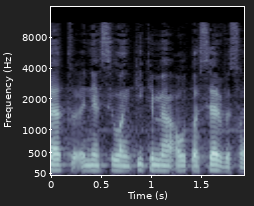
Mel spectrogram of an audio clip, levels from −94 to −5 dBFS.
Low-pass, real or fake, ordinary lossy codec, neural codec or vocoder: 14.4 kHz; fake; MP3, 48 kbps; codec, 44.1 kHz, 7.8 kbps, Pupu-Codec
